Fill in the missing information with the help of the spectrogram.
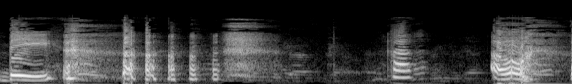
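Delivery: breaking into real laughter; can't stop giggling; laughing. Real, not acted. Bursts out laughing mid-auction.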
